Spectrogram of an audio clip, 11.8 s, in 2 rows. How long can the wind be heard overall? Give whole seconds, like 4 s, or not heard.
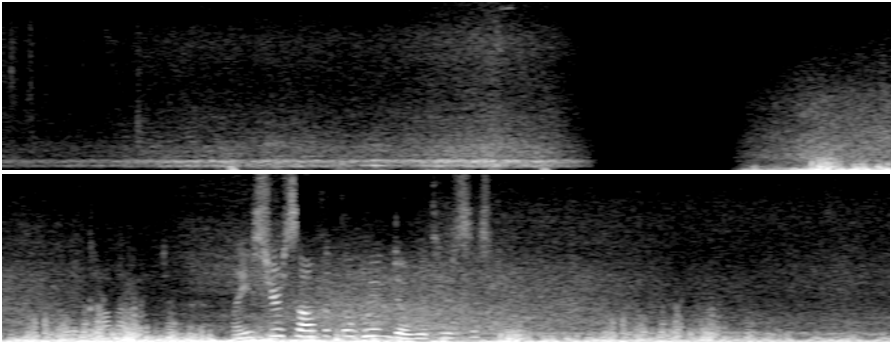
7 s.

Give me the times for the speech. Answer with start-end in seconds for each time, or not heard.
6.3-9.3.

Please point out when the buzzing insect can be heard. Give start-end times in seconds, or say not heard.
0.0-4.0, 8.7-11.8.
